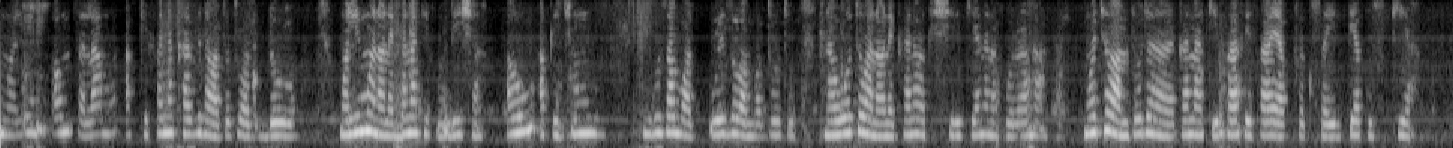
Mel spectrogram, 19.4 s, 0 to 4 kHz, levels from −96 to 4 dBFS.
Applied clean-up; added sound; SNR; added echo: neural separator model SepFormer DNS4.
